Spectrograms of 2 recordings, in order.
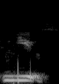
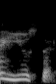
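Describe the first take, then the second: First: The word is said as one short syllable. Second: The word is said with an extra ending syllable. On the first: The speaker calls it right. "We're going to say use" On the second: The speaker calls it wrong. "Don't don't say used"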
